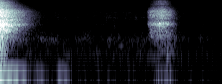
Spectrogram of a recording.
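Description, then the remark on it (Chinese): Two sharp, bright slaps across the face, a wife slapping her husband, about a second and a half apart, each a crisp smack that fades quickly, with silence between and no voices. “怎么被自己老婆这样扇耳光，很爽吗？”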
